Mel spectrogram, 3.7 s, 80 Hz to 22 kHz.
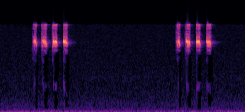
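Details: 알락귀뚜라미 cricket song from a 2020 National Institute of Biological Resources recording: high, clean chirps in tight bursts of four, each burst about half a second long, repeated after roughly two seconds over near silence.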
